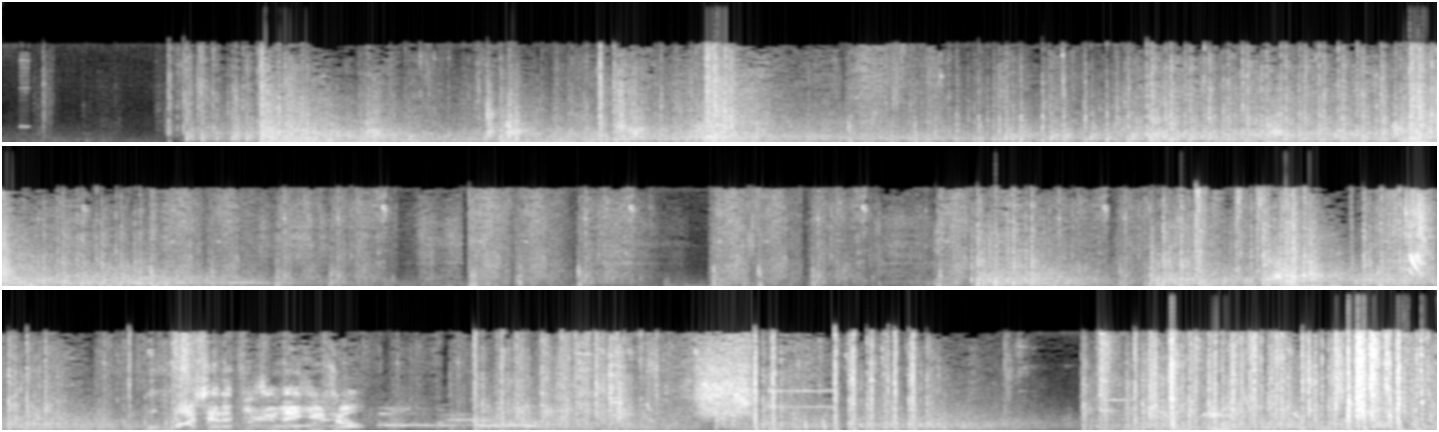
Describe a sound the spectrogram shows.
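Rapid gunfire rattles and booms with echoes.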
